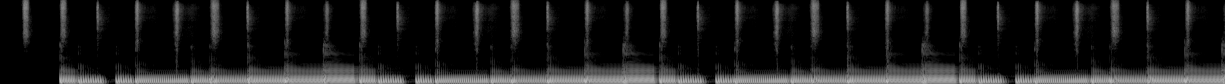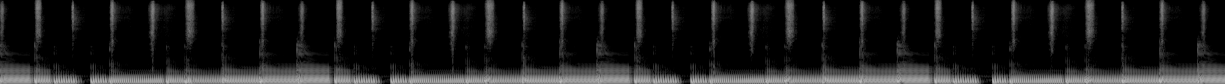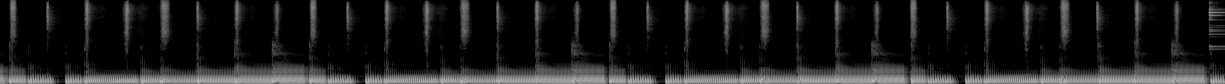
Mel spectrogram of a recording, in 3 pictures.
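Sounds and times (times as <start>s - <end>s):
bass loop: 0.6s - 36.6s.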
